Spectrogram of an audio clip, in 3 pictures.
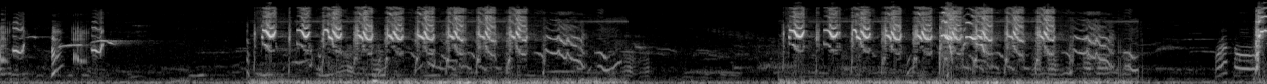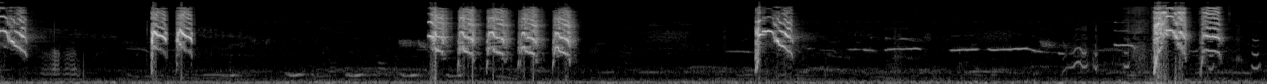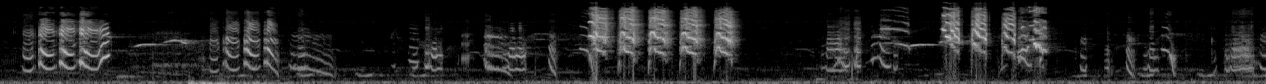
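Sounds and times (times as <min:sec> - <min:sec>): parakeet screeching: 0:02.5 - 0:06.4, 0:07.8 - 0:11.4, 0:23.4 - 0:26.5, 0:27.2 - 0:28.7
parakeet whistles and chattering: 0:02.5 - 0:06.4, 0:07.8 - 0:11.4, 0:22.6 - 0:32.8.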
